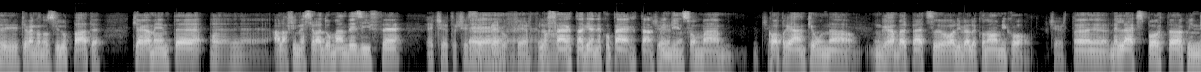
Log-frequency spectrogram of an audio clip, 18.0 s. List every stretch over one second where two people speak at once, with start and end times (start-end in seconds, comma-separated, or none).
7.0-8.5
